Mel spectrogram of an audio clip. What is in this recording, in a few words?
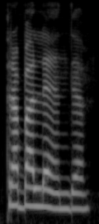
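"traballende", Sardinian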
